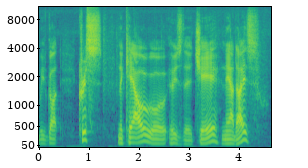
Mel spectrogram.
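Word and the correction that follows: Nikou: How do you pronounce his name? Nicau, is it? – Nicu.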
